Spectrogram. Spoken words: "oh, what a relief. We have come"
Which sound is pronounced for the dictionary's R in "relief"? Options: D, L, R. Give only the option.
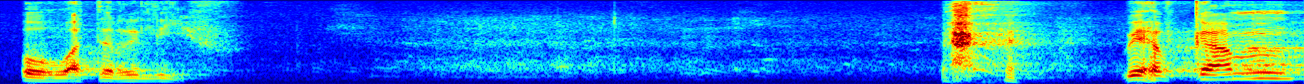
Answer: R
